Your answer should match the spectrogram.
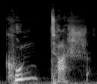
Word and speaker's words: Countach: aber aus der Ecke kommt er und er wird ganz schlicht und ergreifend Countach ausgesprochen, wie die Menschen da vor Ort sprechen, wie die Mundart, das ist die korrekte Aussprache des Lamborghini.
